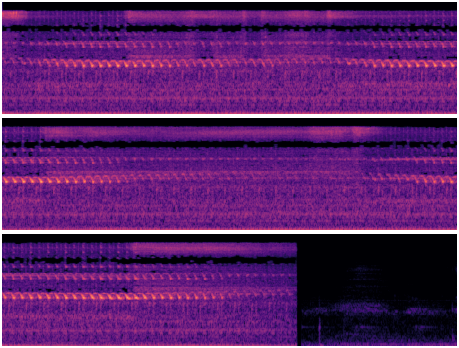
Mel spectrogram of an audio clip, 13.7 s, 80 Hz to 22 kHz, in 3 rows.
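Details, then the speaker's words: 2014 Chevrolet Cruze 1.4L with fault codes: high whistle over the idle, swelling and fading, and the engine struggles. A ruptured diaphragm is leaking vacuum; it was fixed with a 3.1V PCV kit. "as you heard there is a problem of vacuum uh coming from this pot here so the main problem with these there is a diaphragm here and that diaphragm is ruptured"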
